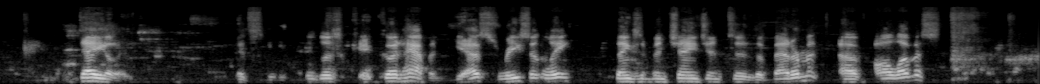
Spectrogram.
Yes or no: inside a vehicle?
yes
